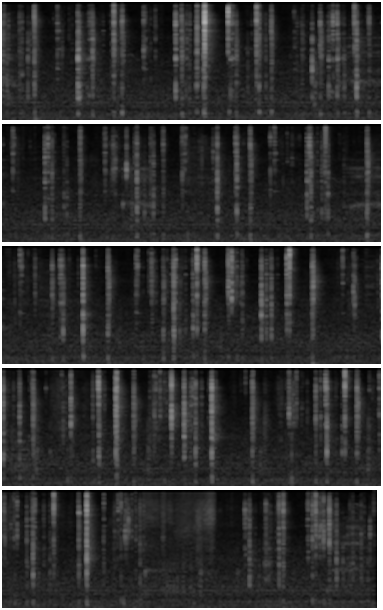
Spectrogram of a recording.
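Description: Mechanical switches being pulled one by one from an ASUS ROG Azoth+ keyboard with a steel plate, a quiet steady series of sharp clicks and snaps repeating every second or so against faint background hum.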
